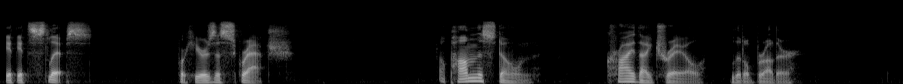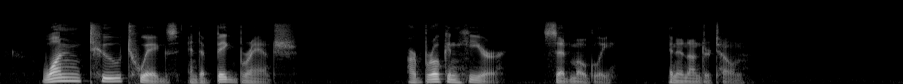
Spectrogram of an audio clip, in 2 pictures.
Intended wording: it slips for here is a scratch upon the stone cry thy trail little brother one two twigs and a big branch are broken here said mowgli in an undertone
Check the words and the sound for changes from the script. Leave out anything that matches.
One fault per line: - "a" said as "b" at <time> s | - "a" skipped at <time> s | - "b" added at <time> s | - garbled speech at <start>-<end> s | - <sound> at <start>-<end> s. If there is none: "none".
- "it" added at 0.1 s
